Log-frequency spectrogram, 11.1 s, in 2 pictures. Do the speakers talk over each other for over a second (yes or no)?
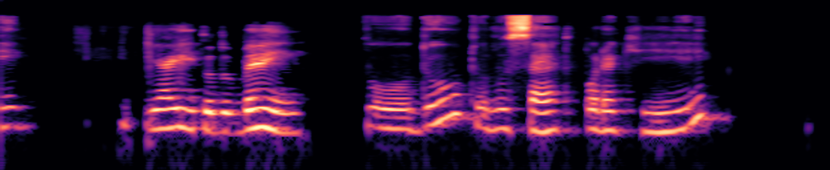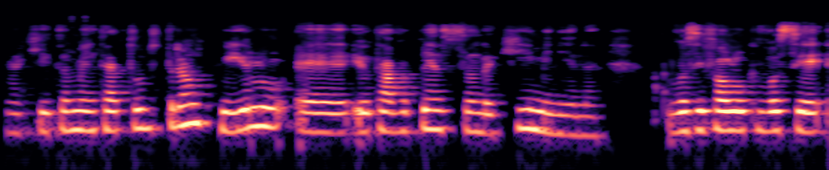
no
